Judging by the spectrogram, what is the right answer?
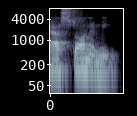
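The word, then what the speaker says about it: astronomy: एस्ट्रोनमी यस एस्ट्रोनमी एस्ट्रोनमी not Nomi Nomi नमी एस्ट्रो एस्ट्रोनमी यस एस्ट्रोनमी the adjective is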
